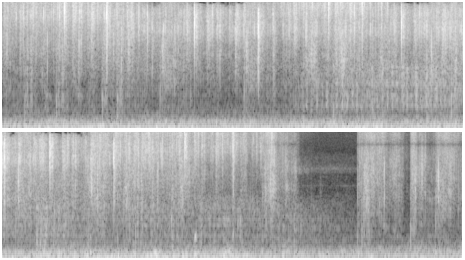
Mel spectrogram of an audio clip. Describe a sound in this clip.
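Fire crackles and pops nearby.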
